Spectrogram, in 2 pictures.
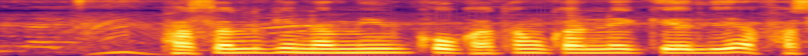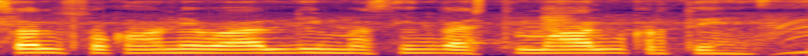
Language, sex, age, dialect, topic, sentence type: Hindi, male, 18-24, Kanauji Braj Bhasha, agriculture, statement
